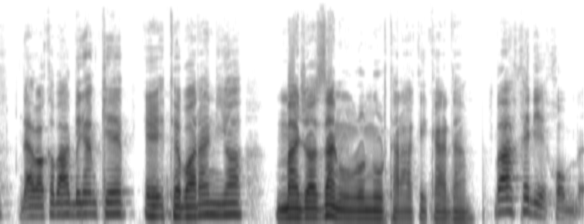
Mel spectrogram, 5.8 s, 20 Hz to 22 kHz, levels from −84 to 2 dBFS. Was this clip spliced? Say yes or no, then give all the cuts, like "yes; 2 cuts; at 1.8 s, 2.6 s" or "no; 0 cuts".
yes; 1 cut; at 1.3 s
